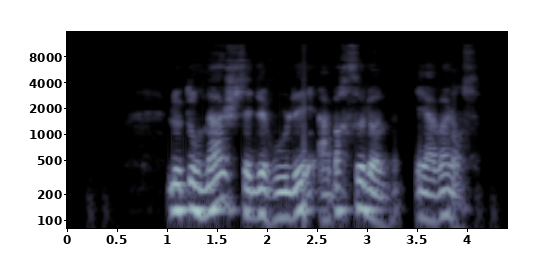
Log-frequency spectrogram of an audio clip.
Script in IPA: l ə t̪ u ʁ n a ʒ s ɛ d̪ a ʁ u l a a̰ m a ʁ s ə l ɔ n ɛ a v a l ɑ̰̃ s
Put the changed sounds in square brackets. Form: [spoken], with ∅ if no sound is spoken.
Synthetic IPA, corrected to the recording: l ə t̪ u ʁ n a ʒ s ɛ d̪ [e] ʁ u l [e] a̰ [b] a ʁ s ə l ɔ n [e] a v a l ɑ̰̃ s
